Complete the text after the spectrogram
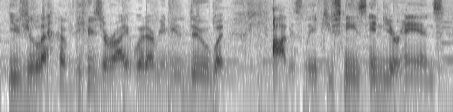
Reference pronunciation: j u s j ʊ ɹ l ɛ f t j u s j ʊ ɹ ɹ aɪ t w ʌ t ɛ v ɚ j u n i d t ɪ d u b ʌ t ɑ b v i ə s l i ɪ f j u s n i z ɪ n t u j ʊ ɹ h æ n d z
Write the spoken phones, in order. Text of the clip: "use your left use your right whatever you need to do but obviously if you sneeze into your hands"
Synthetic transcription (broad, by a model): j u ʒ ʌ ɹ l ɛ f t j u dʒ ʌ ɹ ɹ aɪ t w ʌ t ɛ v ɚ j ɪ n i d t ɪ d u b ʌ t ɑ b v i ə s l i ɪ f j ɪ s n i z ɪ n t u j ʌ ɹ h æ n d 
